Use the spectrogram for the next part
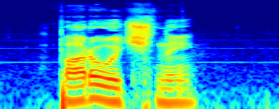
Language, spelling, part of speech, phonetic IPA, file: Russian, порочный, adjective, [pɐˈrot͡ɕnɨj], Ru-порочный.ogg
- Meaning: 1. immoral, vicious, depraved, wanton 2. faulty, defective, flawed, fallacious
